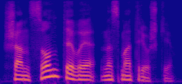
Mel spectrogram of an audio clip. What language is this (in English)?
Russian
